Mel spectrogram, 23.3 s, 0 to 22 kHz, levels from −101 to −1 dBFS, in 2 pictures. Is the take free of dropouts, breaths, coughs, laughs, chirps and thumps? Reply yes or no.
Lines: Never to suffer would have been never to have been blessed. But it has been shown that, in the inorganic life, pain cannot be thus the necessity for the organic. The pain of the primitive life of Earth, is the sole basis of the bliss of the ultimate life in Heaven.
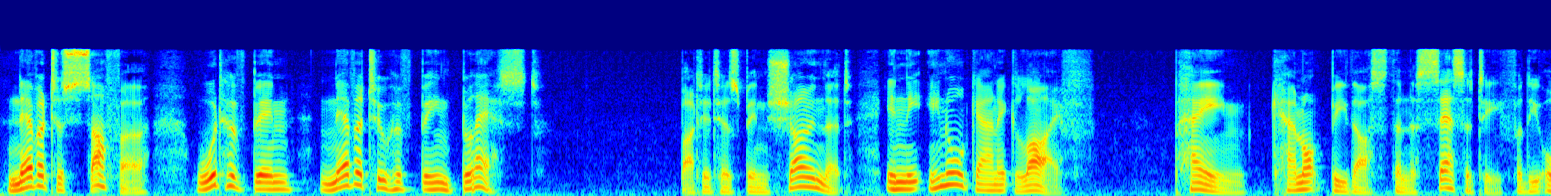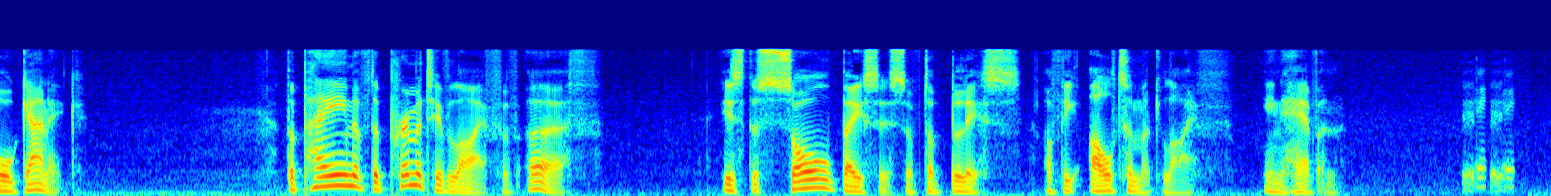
no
